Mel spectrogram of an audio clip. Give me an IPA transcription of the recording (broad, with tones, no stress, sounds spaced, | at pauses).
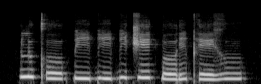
l u˦ kʼ oː˨ k͡p iː˨ ɓ iː˨ ɓ i˦ t͡ʃ eː˦ k͡p oː˨ ɾ i˦˨ pʰ eː˨ ɣ u˦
